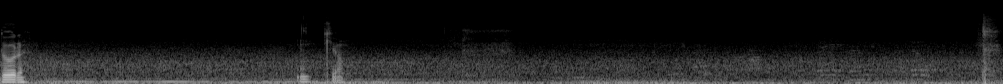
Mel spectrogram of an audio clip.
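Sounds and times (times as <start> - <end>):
low street rumble: 0.0 - 10.0.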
